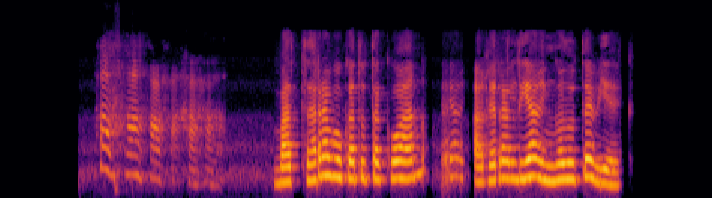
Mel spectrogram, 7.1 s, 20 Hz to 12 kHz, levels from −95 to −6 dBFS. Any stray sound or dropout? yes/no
yes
